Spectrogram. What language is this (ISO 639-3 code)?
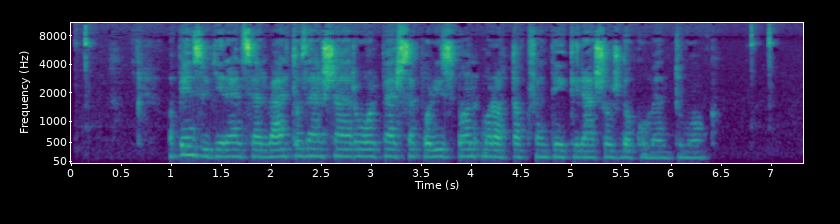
hun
